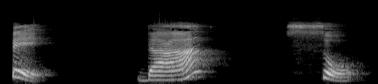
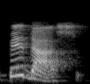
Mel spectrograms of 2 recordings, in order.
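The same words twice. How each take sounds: First: "pe, da, so" split into three slow separated syllables. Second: Said in the usual way. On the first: Shown as a demonstration. Teacher splitting the word for home students, syllables spaced. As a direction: pause between each syllable of "pe, da, so". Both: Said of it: "eu separaria".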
